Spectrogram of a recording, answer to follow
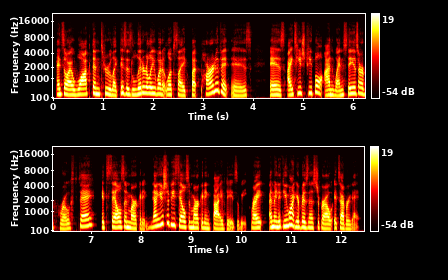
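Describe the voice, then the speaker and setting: A woman business coach talking as a podcast guest, animated, rambling and heartfelt. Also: medium pitch, fast talker, no echo, clean studio sound. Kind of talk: casual interview talk.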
